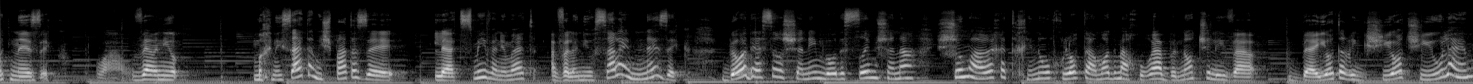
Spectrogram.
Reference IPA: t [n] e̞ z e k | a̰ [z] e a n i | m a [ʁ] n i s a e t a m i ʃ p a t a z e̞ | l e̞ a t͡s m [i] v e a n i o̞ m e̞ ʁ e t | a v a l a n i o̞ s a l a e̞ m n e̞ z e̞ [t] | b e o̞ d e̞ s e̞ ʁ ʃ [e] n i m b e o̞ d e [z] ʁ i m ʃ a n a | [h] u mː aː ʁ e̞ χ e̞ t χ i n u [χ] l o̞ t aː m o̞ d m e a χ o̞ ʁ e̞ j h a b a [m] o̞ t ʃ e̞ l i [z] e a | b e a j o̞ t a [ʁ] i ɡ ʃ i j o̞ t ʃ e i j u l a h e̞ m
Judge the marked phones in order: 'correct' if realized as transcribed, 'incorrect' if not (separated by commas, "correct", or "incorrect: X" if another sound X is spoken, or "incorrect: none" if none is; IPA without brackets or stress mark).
correct, incorrect: v, incorrect: χ, correct, incorrect: k, incorrect: a, incorrect: s, incorrect: ʃ, correct, incorrect: n, incorrect: v, correct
